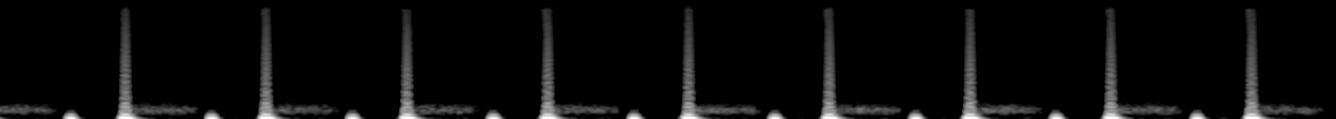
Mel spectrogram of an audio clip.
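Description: Sound-enhanced stethoscope recording of heart sounds with the diastolic murmur of aortic regurgitation. Paired heart sounds come about once a second, and a blowing murmur fills the gap after each beat, starting at the second heart sound.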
